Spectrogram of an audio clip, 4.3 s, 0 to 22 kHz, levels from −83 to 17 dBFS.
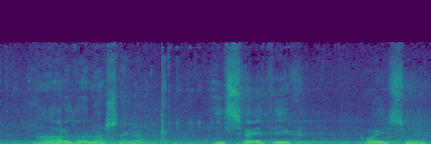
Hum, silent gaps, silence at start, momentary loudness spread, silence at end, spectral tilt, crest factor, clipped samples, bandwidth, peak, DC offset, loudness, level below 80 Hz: none; none; 0 s; 11 LU; 0 s; -5.5 dB/octave; 14 dB; under 0.1%; 16 kHz; -4 dBFS; under 0.1%; -17 LUFS; -34 dBFS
